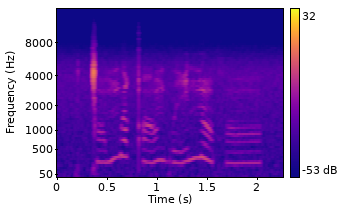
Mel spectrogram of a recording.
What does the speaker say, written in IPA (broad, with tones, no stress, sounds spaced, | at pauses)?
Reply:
ǀ ɔ̃˨ m ɯ˦ qʼ ɔ̃˨˩˦ ɡʷ i˨˩˦ n õ˥˩ χ ɔ̃˨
